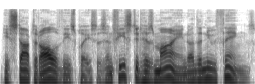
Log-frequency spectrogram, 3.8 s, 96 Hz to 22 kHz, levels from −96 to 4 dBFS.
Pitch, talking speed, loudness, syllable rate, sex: 105 Hz, 235 wpm, -17 LUFS, 5.1 syllables/s, male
